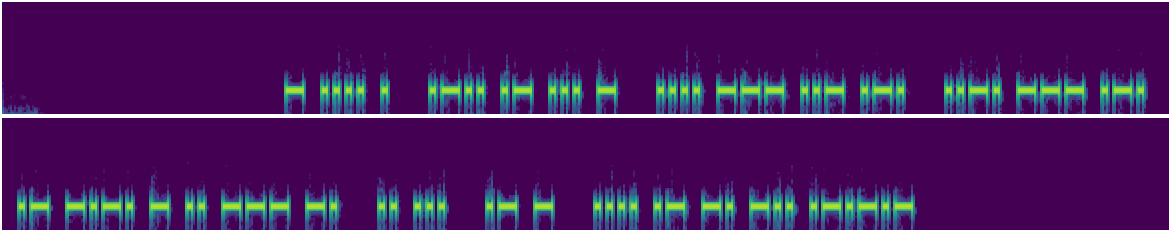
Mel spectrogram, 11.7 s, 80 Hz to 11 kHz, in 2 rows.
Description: Morse code, heard as a keyed tone, about 40 wpm, 700 Hz. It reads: THE LAST HOUR FOR ACTION IS AT HAND.
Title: Sentences from Top 1000 Words - Review Part 4 - 40wpm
